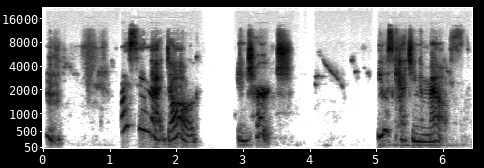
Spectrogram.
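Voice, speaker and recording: A woman's voice: high-pitched, wildly swooping pitch, slow pace, bright, forceful tone, slightly rough, exaggerated voice. A woman voicing a nosy, wide-eyed little girl in a storybook, with childish, ungrammatical talk. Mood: wistful.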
